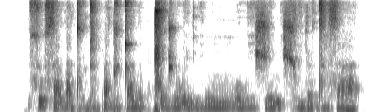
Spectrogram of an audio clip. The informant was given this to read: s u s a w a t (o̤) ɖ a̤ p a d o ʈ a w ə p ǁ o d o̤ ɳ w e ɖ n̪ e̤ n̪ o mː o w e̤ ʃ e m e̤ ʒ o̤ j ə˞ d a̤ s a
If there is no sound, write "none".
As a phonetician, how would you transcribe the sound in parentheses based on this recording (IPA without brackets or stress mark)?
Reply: o̤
